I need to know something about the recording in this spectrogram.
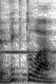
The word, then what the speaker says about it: Victoire: Sim, a pronúncia é Victoire, porque é do francês, né?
